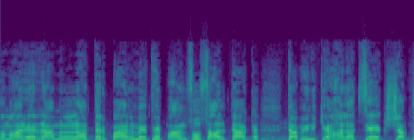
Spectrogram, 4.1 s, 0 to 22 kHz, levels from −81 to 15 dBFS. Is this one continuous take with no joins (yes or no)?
yes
